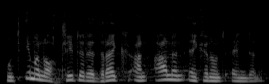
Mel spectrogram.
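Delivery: normal talking voice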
